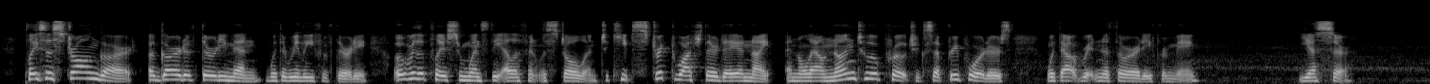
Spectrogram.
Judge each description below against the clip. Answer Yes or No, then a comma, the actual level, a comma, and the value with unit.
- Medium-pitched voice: Yes, medium, 175 Hz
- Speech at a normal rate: Yes, average, 195 wpm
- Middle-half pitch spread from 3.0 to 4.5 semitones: No, wide, 5.4 semitones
